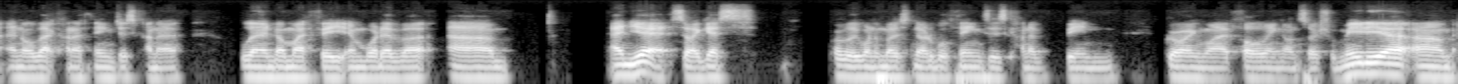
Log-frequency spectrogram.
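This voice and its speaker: Informal, low-voiced young Australian man. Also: fairly bright tone, poor audio. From Melbourne, Australia. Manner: informal, rambling, hedging with like, you know, kinda, whatnot. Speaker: podcast guest, logo and brand designer. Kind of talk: casual interview chat.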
